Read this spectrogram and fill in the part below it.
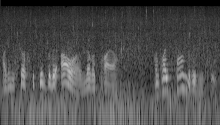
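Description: An actor playing an obsessed, menacingly polite fight-fixing boss in an old radio drama, speaking formally and precisely with emotional intensity. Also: male voice, mid-range voice, sing-song, fairly quick, background noise, lightly acted. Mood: fond, proud. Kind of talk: 1940s-50s radio drama acting. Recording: old radio recording under rain ambience.

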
